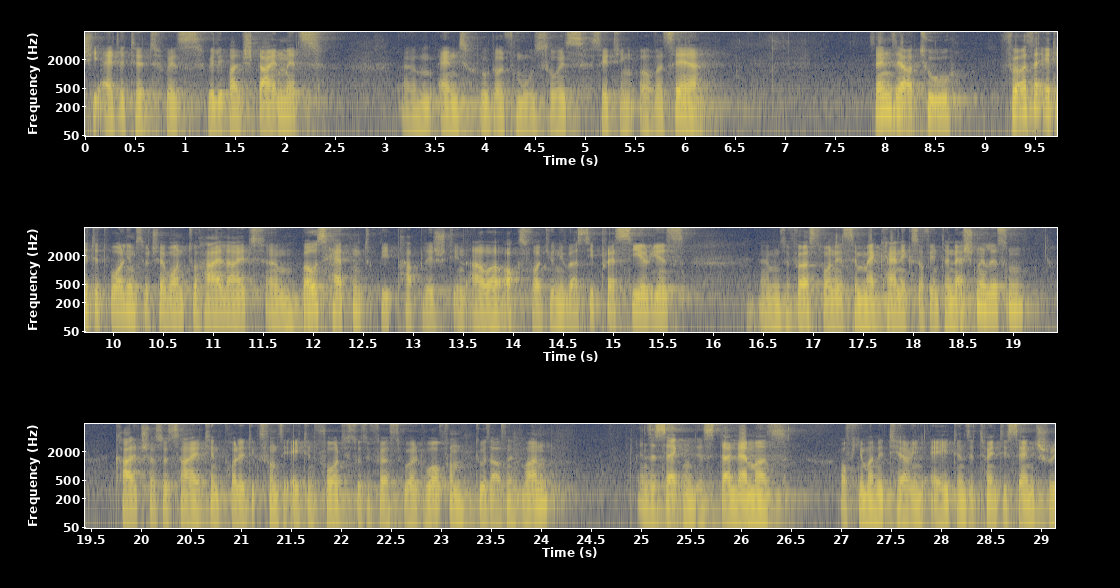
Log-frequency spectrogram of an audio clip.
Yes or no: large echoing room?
yes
